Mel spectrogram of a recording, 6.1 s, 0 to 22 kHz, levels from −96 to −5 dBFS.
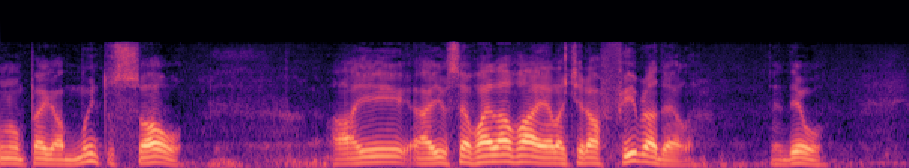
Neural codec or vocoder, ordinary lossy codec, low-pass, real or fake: codec, 16 kHz, 4 kbps, FunCodec, trained on LibriTTS, 50 frames a second; none; none; fake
